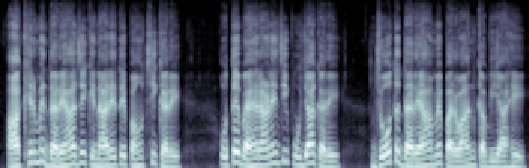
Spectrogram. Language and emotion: Sindhi, neutral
